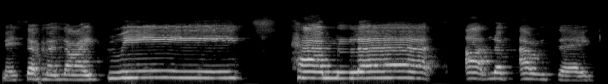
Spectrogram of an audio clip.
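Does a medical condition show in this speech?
Yes: Down syndrome; actor at Ego Performance Company, Coventry, voice and speech coach John Fagan; reading and speech developing through Shakespeare performance.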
